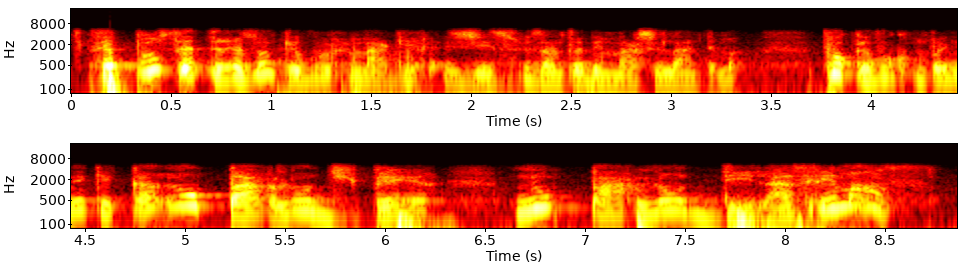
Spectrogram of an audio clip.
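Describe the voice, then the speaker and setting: At a fairly slow pace, the voice shows big swings in loudness over noticeable background noise. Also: man. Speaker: preacher. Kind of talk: sermon. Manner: slow, deliberate; hesitant, many fillers.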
